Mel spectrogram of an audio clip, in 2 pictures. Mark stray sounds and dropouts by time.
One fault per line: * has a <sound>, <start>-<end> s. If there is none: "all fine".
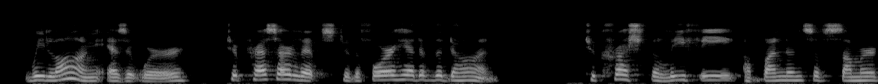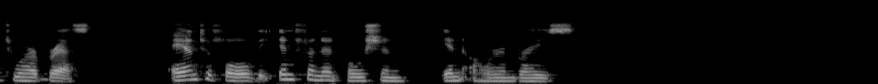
all fine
